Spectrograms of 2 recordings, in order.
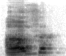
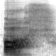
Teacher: the first one as she said is of okay it's not off and the second one is off okay it's a bit more open so you have of which is the schwa again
